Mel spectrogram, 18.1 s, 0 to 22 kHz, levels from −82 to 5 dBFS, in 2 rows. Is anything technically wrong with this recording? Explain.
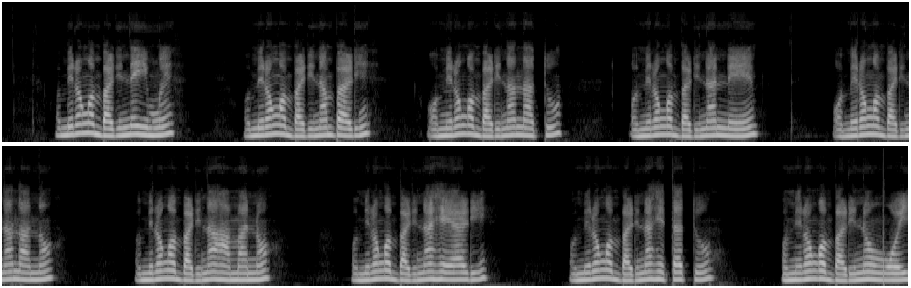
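Yes. Four short spots in this speech show lost packets rebuilt from error correction, at 0.99 s, 6.67 to 6.77 s, 9.15 to 9.25 s and 11.05 s. The decoder filled each loss with the lower-bitrate backup copy carried in the next packet, so sound continues without a gap but turns briefly grainy and rough, about 20 ms at the single spots and 60 ms at the longer two. The waveform stays unbroken; a spectrogram shows smeared, noisier patches.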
